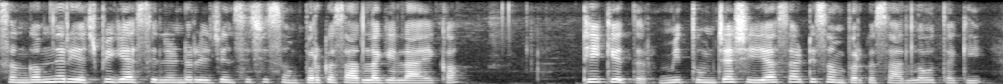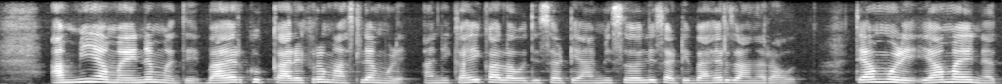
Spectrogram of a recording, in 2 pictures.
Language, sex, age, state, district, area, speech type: Marathi, female, 18-30, Maharashtra, Ahmednagar, urban, spontaneous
